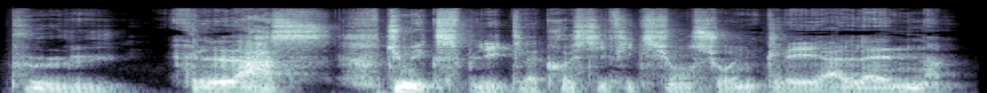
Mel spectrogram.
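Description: A man voicing God as an all-powerful, angry father, with a deep, firm, roaring voice in an audio story. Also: creaky, a bit bright, slight background noise, full character voice. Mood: indignant. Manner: commanding, slow roaring delivery.

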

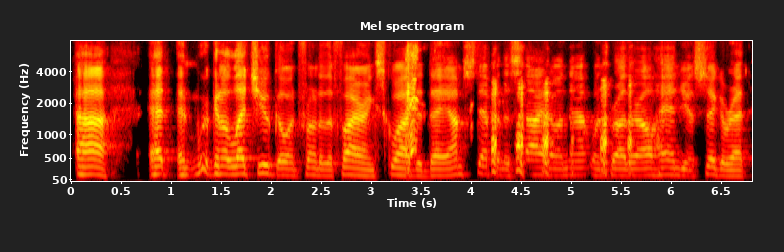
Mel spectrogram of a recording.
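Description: Blunt man with a bright, high voice. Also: fairly even intonation, fairly quick. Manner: blunt, incredulous. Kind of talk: casual chat.

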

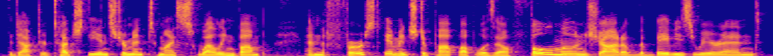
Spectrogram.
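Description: A woman in her sixties narrating personal memories as a podcast host, reflective and expressive with wry asides. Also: low-pitched, normal speed. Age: 60s. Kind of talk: personal memoir storytelling, scripted narration.

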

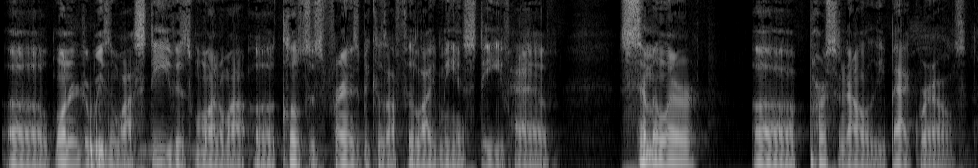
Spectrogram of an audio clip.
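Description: A man's voice: low voice, steady tone, a little slow, gravelly, darkish tone. A young man from Virginia hosting a casual podcast chat, rambling with lots of fillers and laughing often. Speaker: podcast host.

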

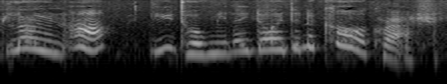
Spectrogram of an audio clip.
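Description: A woman's voice: very high-pitched, expressive, takes it slowly, warm tone, pitched above the performer's own voice, heavily acted. A woman voicing an earnest young boy in a storybook, blurting urgent, shocked questions. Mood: disbelieving.

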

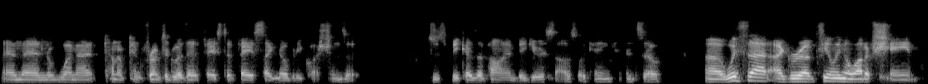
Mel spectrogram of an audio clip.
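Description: A man's voice: on the low side, steady tone, brisk, no echo. A young man speaking as a panel guest, earnest and open about personal things. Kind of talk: casual reflective discussion. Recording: dull dry recording.

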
